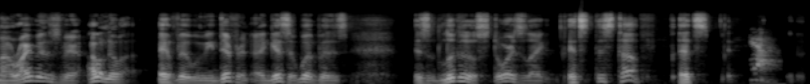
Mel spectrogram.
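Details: Aphasia in a man after a stroke; part of his skull was removed during recovery.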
